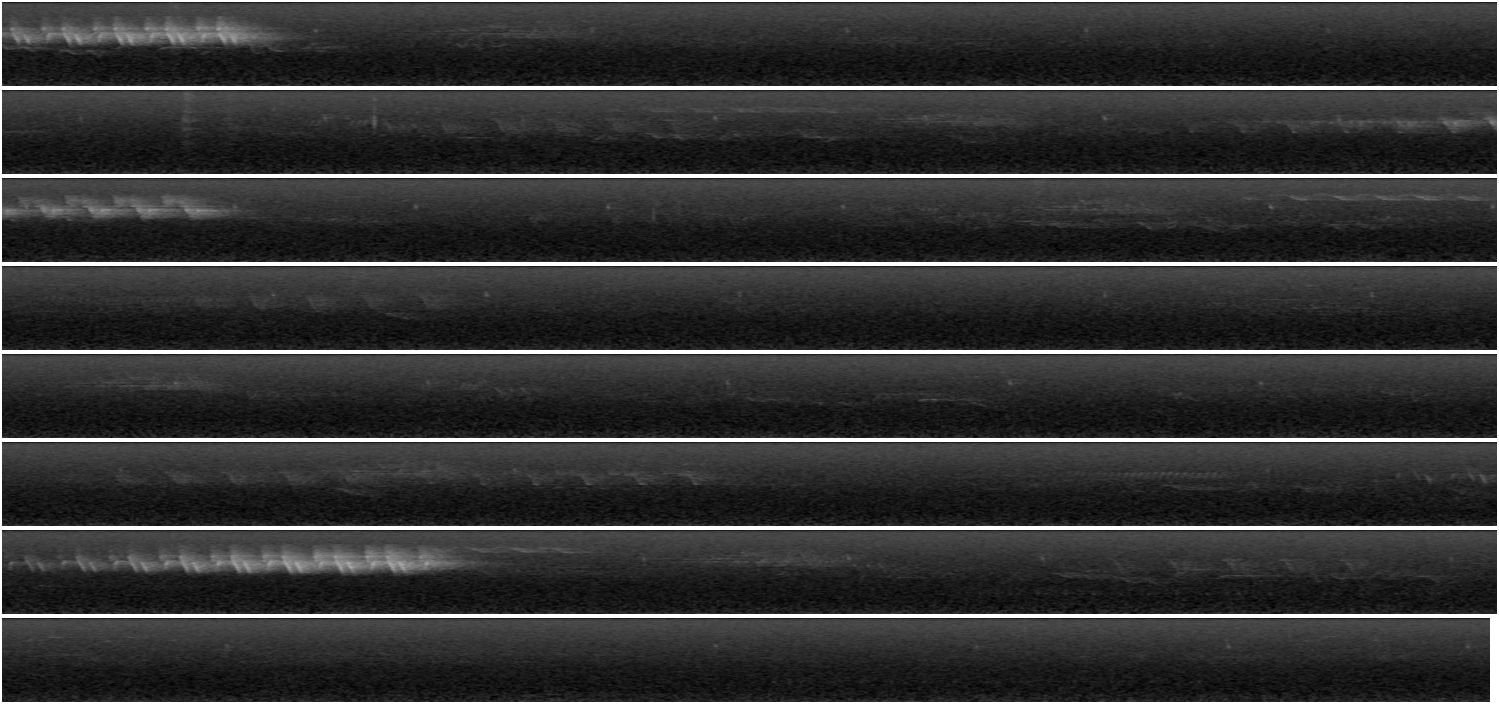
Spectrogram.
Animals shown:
Veery (Catharus fuscescens), Pine Warbler (Setophaga pinus), Blackburnian Warbler (Setophaga fusca), Black-and-white Warbler (Mniotilta varia), Chestnut-sided Warbler (Setophaga pensylvanica), Red-eyed Vireo (Vireo olivaceus), Mourning Warbler (Geothlypis philadelphia), Ovenbird (Seiurus aurocapilla), Rose-breasted Grosbeak (Pheucticus ludovicianus)

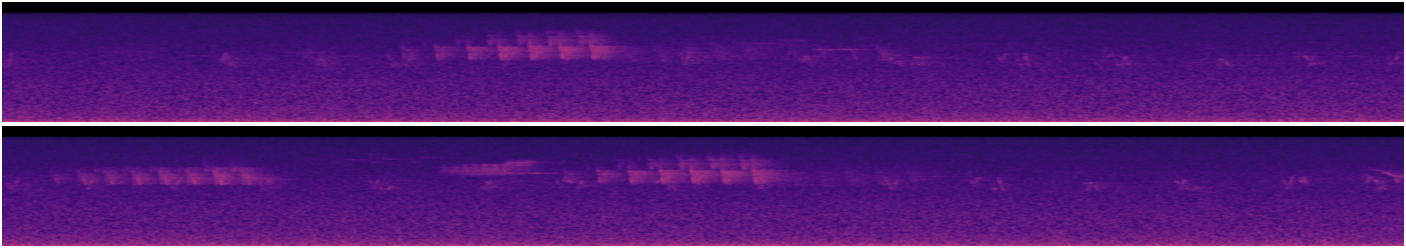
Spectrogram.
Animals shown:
Ovenbird (Seiurus aurocapilla), Red-eyed Vireo (Vireo olivaceus), Black-throated Blue Warbler (Setophaga caerulescens), Blackburnian Warbler (Setophaga fusca), Black-throated Green Warbler (Setophaga virens)

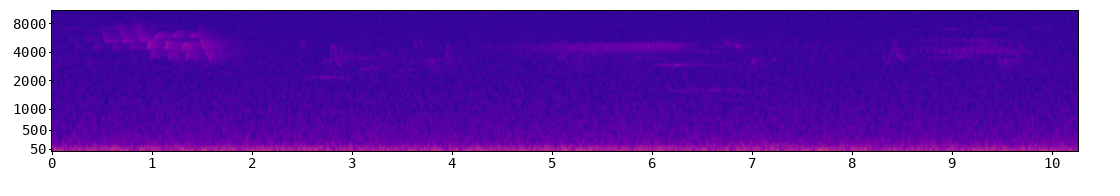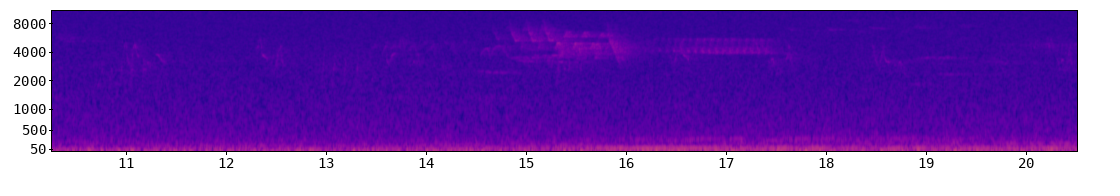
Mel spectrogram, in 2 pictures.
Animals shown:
Eastern Wood-Pewee (Contopus virens), Blackburnian Warbler (Setophaga fusca), Pine Warbler (Setophaga pinus), Hermit Thrush (Catharus guttatus), Chestnut-sided Warbler (Setophaga pensylvanica), Red-eyed Vireo (Vireo olivaceus)

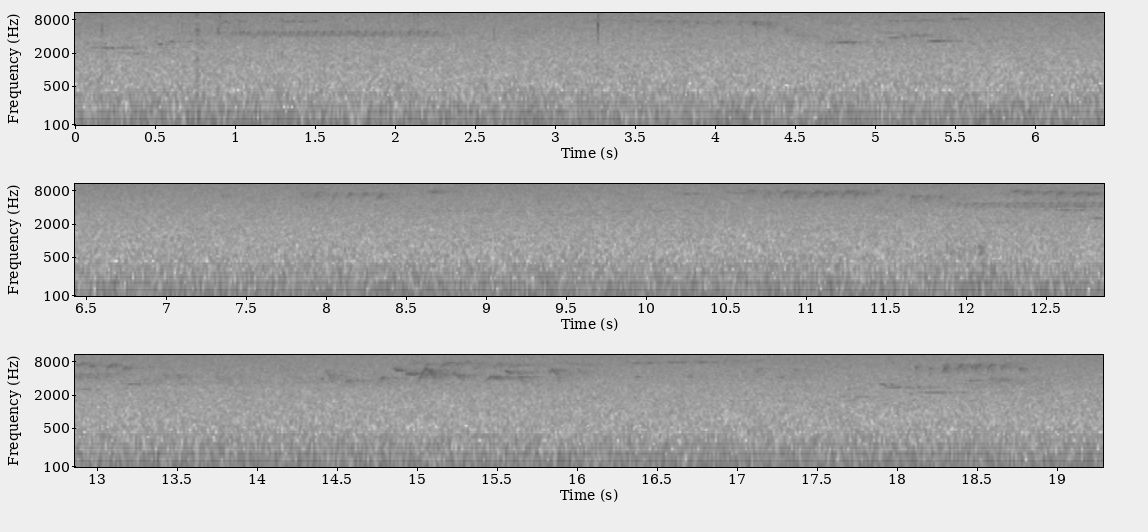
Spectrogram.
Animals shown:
Magnolia Warbler (Setophaga magnolia), Black-capped Chickadee (Poecile atricapillus), Golden-crowned Kinglet (Regulus satrapa), Pine Warbler (Setophaga pinus), Hermit Thrush (Catharus guttatus)

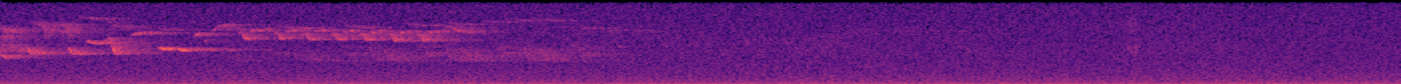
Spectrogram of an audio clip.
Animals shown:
Blackburnian Warbler (Setophaga fusca), Ovenbird (Seiurus aurocapilla), Golden-crowned Kinglet (Regulus satrapa), Winter Wren (Troglodytes hiemalis)

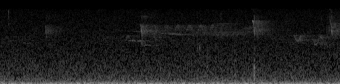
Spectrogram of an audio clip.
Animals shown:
Black-throated Blue Warbler (Setophaga caerulescens), Red-eyed Vireo (Vireo olivaceus)

